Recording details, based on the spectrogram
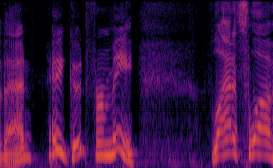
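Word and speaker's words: Vladyslav: Vlatislav Herkyitch is a skeleton athlete.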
